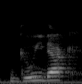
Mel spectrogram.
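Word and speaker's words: geoduck: is not a duck it is spelled GE ou D uck and I realize that that is not anywhere close to how you would think you would pronounce gooey duck but or spell gooey duck but that's how it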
